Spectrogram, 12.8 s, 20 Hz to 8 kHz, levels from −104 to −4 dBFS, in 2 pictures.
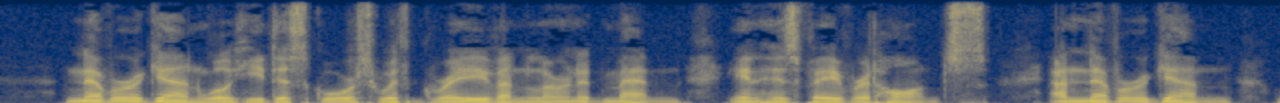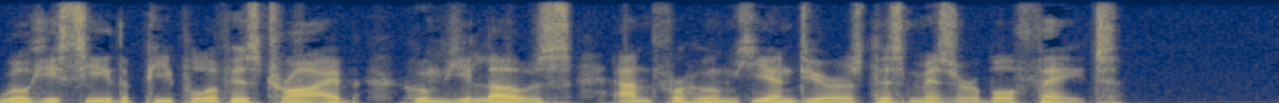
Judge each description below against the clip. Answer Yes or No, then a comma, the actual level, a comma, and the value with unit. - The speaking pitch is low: Yes, low, 105 Hz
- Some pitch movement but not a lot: Yes, average, 3.3 semitones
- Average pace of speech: Yes, average, 170 wpm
